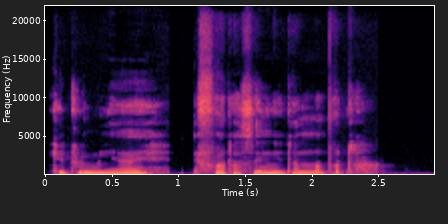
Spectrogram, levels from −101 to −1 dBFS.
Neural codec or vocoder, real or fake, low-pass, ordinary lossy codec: vocoder, 44.1 kHz, 128 mel bands, Pupu-Vocoder; fake; none; none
